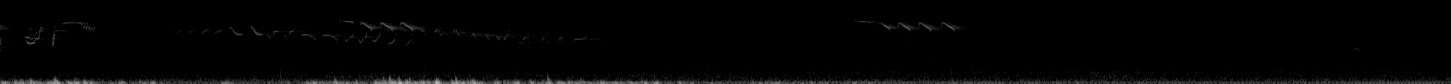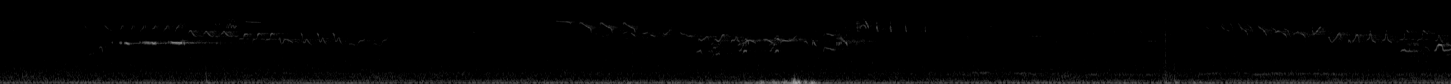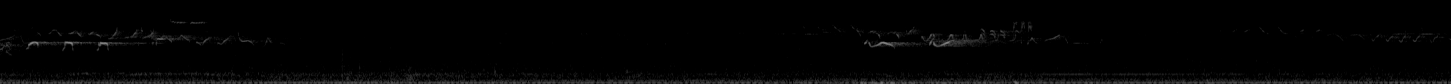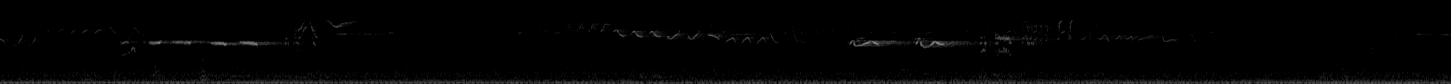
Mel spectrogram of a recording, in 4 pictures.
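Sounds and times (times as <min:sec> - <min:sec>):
steady low rumble: 0:00.0 - 0:29.3
songbird singing: 0:00.0 - 0:58.0.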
